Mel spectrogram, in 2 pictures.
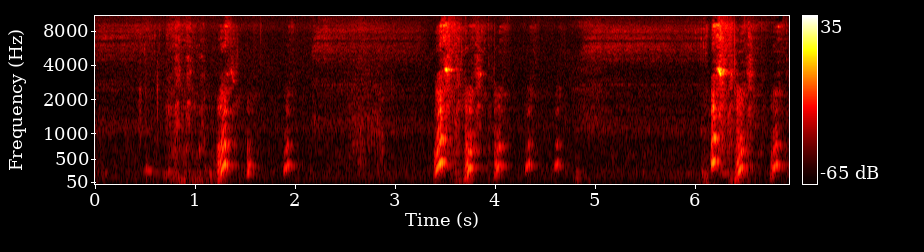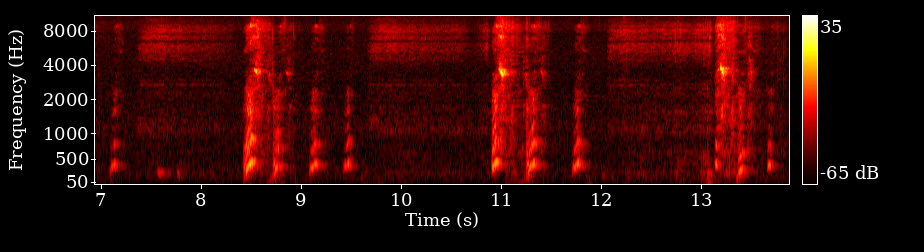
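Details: German Shepherd named Ruby dreaming in her sleep, making muffled yips and soft woofs in bursts roughly every two to three seconds, each burst a quick cluster of short sharp sounds, with quiet breathing between.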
